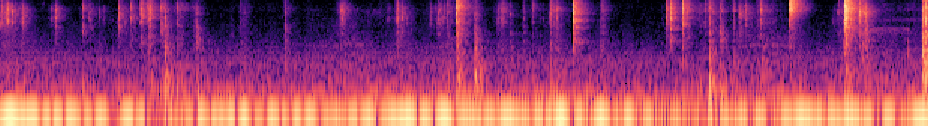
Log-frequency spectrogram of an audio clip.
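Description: Irregular small plastic clicks and taps of computer keyboard keys being pressed and pried at with a small tool, trying to lift the keycaps off. A few sharper, louder clicks come about three seconds in and twice near the end.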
